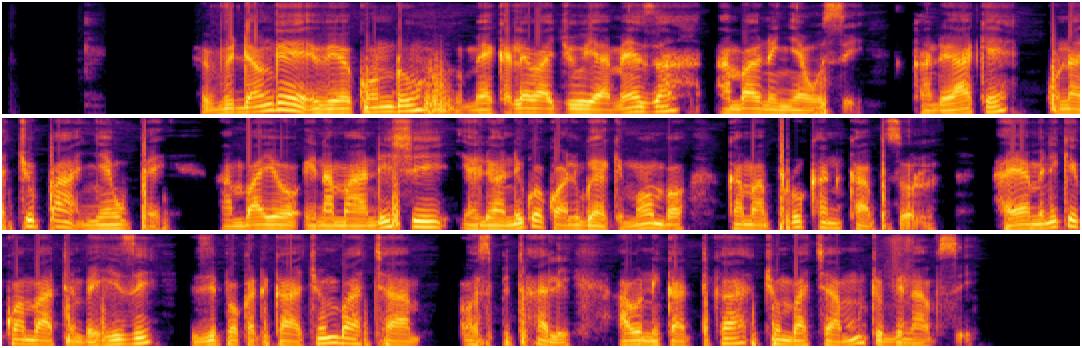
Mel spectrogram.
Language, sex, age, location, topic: Swahili, male, 25-35, Kisii, health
